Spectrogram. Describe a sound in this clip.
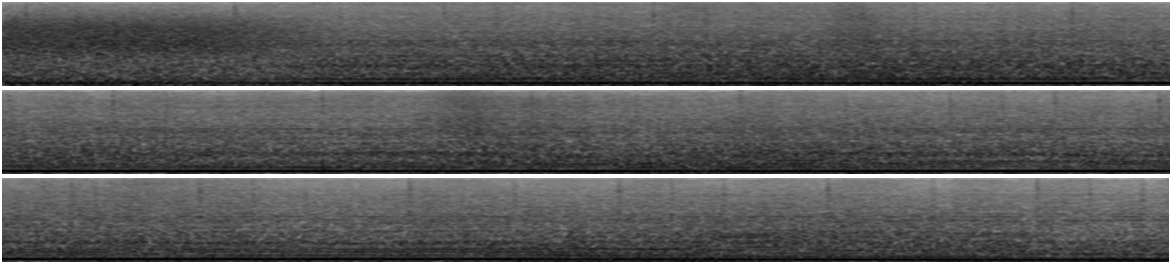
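Wind rushes past the cockpit.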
